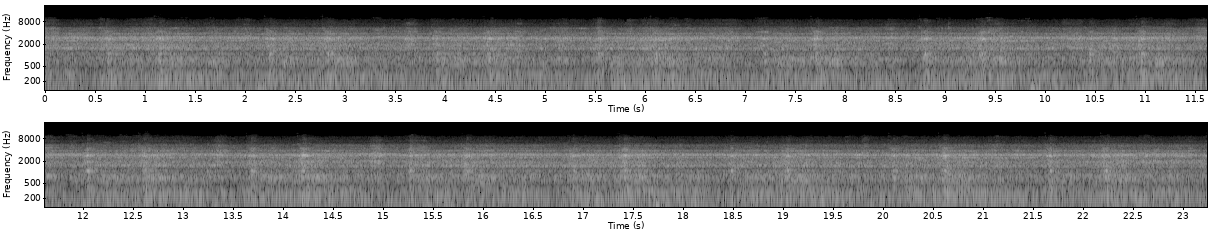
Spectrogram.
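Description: Train running on rails: a steady rumble with several steady high-pitched tones over it and scattered light clicks.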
